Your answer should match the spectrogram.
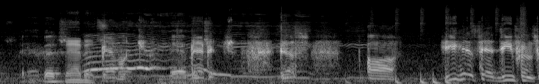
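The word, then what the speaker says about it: Babich: Babbage.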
